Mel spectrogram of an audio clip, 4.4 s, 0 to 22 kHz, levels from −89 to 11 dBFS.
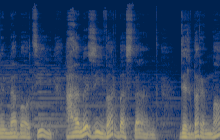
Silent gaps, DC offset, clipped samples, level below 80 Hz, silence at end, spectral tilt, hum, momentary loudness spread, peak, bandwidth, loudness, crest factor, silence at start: none; under 0.1%; under 0.1%; -48 dBFS; 0 s; -8 dB/octave; none; 10 LU; -8 dBFS; 17 kHz; -24 LUFS; 16 dB; 0 s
